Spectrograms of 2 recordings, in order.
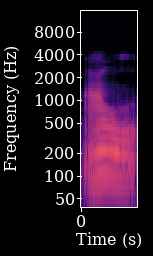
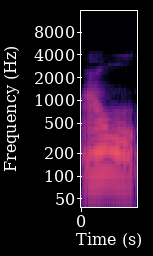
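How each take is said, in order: First: A w-like glide comes before the l. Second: A w-like glide comes before the l.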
